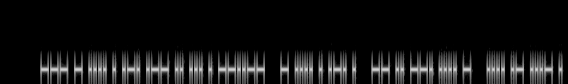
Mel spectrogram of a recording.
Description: Morse code, heard as a keyed tone, about 50 wpm, 700 Hz. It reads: OTHERWISE, THERE MIGHT HAVE
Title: Sentences from Top 1400 Words 50wpm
